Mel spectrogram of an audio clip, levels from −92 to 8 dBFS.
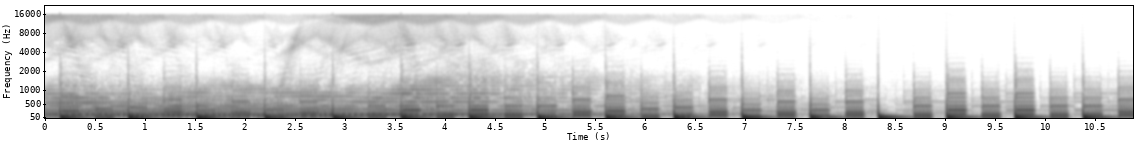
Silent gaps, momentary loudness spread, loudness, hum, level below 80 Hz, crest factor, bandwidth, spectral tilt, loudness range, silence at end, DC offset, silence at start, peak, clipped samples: none; 8 LU; -25 LUFS; none; -22 dBFS; 16 dB; 16 kHz; -9.5 dB/octave; 2 LU; 0 s; under 0.1%; 0 s; -6 dBFS; under 0.1%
